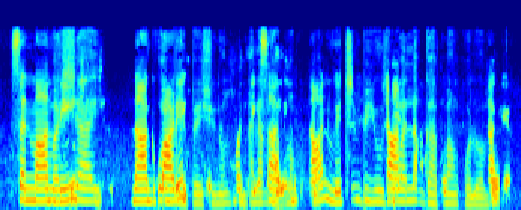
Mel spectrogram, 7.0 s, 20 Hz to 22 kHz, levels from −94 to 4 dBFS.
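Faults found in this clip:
Echo leak at 0.92–1.67 s, 2.50–2.55 s, 3.22–4.23 s, 5.23–5.35 s and 6.58–6.66 s: a discrete delayed copy of the audio arrives 330–341 ms late. It ranges from about 5 dB to about 35 dB below the direct signal. The likely cause is incomplete echo cancellation on a loudspeaker endpoint. The fixed third-of-a-second lag separates it from room reverb.

Speech suppressed in double talk at 1.03–1.79 s, 2.44–4.31 s and 5.03–6.88 s: the near talker ducks by roughly 25 to 35 dB, in pieces totalling under half a second, then about a second and a half twice. The likely cause is the echo canceller's suppressor misjudging overlap. This is gain reduction tied to overlap, not packet loss.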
